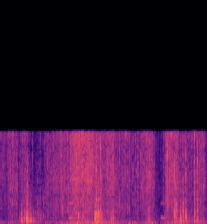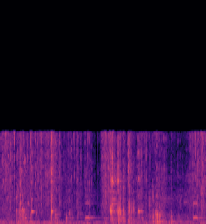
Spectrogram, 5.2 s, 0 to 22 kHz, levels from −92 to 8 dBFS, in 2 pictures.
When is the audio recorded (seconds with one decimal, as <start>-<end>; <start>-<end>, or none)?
0.0-5.2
